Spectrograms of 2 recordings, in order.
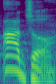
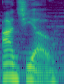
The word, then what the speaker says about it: Agio: jpe not jpe which is weird but also AO not AIO which technically it's not even a name it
